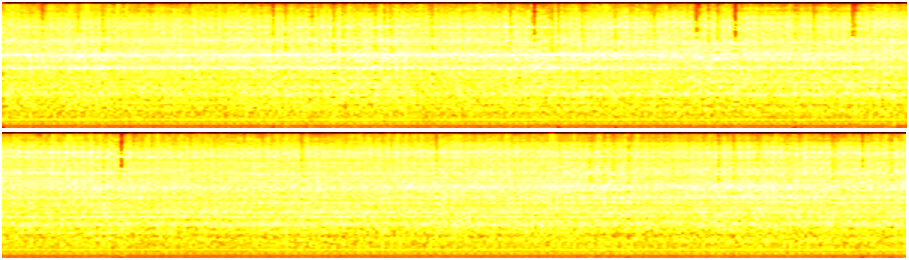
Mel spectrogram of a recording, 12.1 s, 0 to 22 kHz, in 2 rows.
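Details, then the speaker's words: Honda EX1000 generator after carburetor cleaning that removed water and dirt from the float bowl: smooth, even high-pitched buzz at steady speed with no misses or surging, running properly again. "well it sounds good now folks that's all it took just a foot off the float ball needed to be cleaned out a little bit of water a little bit of dirt and it was kind of getting mixed in and creating an interference so once that was cleaned out it's back to running great"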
